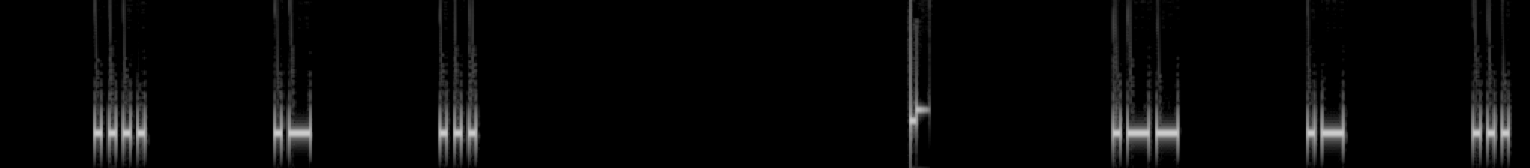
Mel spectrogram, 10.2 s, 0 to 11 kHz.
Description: Morse code, heard as a keyed tone, about 25 wpm, spaced as for 9 wpm, 690 Hz. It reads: HAS WAS
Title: 6x Character Spacing - Top 100 Words - 25wpm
